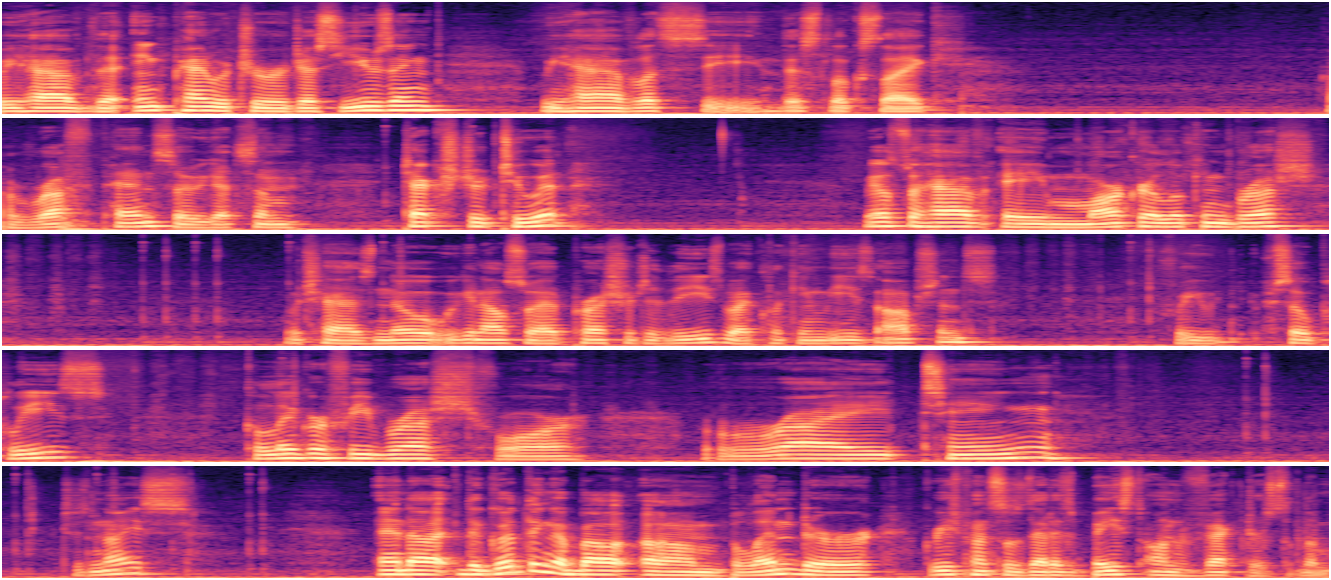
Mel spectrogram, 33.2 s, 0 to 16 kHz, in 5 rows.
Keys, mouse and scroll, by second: 1.8 ctrl+z, 8.6 ctrl+z, 9.0 ctrl+z, 14.0 ctrl+z, 14.2 ctrl+z, 14.7 ctrl+z, 15.2 ctrl+z, 19.0 ctrl+z, 22.1 ctrl+z, 26.2 ctrl+z, 26.6 ctrl+z, 27.0 ctrl+z, 27.4 ctrl+z, 27.8 ctrl+z, 32.3 ctrl+z, 32.3 scroll up 1, 32.5 ctrl+z, 32.6 scroll down 1, 33.0 ctrl+z, 33.0 scroll up 2.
